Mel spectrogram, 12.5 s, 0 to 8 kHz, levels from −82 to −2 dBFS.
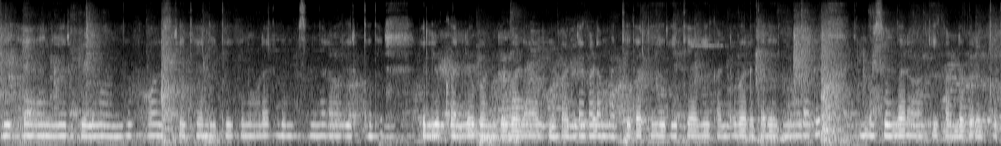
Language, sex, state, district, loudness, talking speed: Kannada, female, Karnataka, Gulbarga, -18 LUFS, 75 wpm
